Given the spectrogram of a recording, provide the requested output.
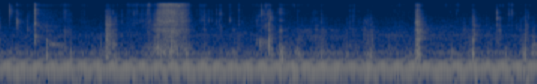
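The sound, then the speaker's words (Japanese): Chewing of a ham sandwich with mayonnaise and cucumber strips: soft, irregular bites and wet mouth clicks with a brief crunchy burst, recorded quietly over a steady low hum, no talking. “また咀嚼音がしますので。”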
